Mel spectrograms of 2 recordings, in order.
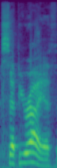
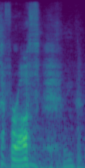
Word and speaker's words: Sephiroth: He pronounces it Sephiroth, and I don't. It's Sephiroth. And I have to mention this because Love that this coat.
